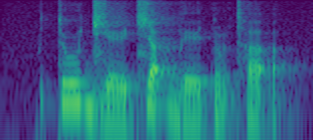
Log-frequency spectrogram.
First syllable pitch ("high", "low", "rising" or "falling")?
high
